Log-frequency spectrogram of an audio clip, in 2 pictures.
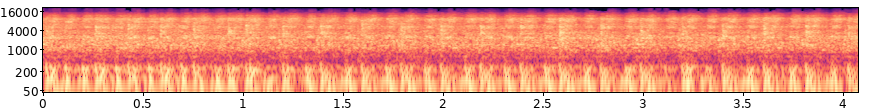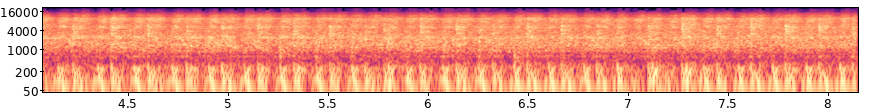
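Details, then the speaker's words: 1974 Honda CB450 twin, sat for a couple of years after restoration, gives an uneven idle with sharp pops back through the carbs; ignition timing is about 20 degrees off (retarded), checked with a timing light, and the points cover was improperly installed. "the timing was way off like probably 20 degrees off that's why we were getting some pop sizes the carbs and everything"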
